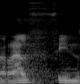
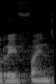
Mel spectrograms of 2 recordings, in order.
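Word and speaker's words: Ralph Fiennes: was working रेफ फाइंस उनका Indian में पढ़ो तो उनका नाम राल्फ फीनस होता है बट वो खुद को रेप फाइंस बुलाते हैं वो एल साइलेंट रखते हैं ही इज द वन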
